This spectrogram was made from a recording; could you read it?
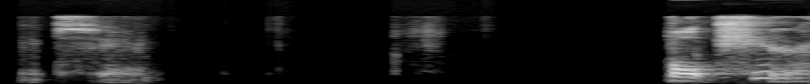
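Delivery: very loud voice that cracks and breaks. Reviewing wind shear data for listeners, the speaker's voice cracks: voice crack. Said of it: "that was a bad voice crack".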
